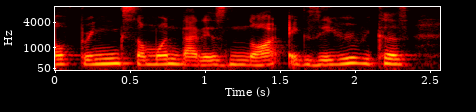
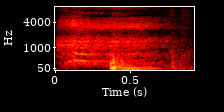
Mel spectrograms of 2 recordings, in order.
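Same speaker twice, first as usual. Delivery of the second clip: sharp breathless gasp; shocked gasp; 9 semitones higher, 5 dB quieter than usual. Retold or imitated. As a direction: gasp in disbelief. Reacting to Kai's words.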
